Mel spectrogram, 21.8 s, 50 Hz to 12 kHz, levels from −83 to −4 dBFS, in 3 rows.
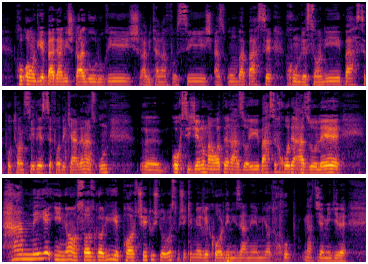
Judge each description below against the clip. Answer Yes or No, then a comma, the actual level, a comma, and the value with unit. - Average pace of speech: Yes, average, 115 wpm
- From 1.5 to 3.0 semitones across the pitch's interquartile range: Yes, narrow, 2.4 semitones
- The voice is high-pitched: No, low, 125 Hz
